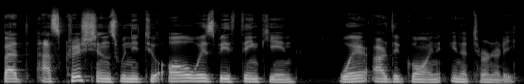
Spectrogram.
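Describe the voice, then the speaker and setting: A man's voice: mid-range voice, level tone, normal speed, darkish tone. Earnest man co-hosting. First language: Spanish. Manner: earnest, restarts often, mixes in Spanish. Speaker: podcast co-host. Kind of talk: casual chat.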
